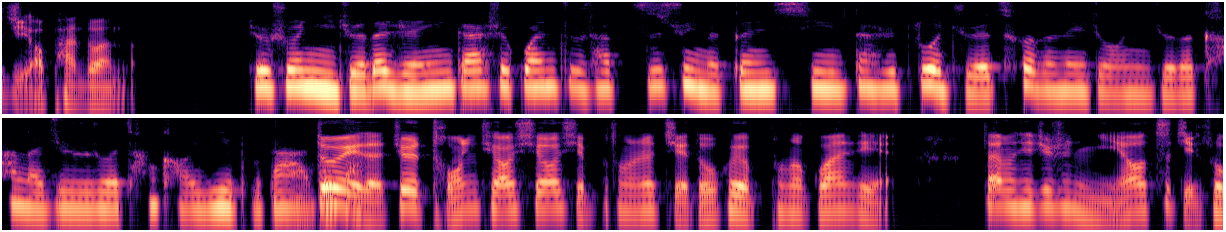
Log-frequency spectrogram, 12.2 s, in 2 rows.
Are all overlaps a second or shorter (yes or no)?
yes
